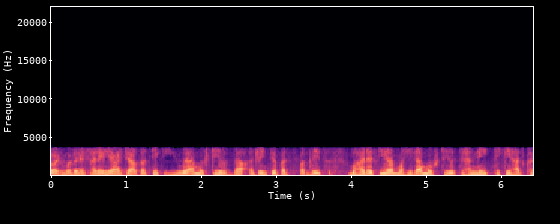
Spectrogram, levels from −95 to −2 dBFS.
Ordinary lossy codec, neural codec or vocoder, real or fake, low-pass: none; codec, 16 kHz in and 24 kHz out, 0.6 kbps, FocalCodec, streaming, 2048 codes; fake; 3.6 kHz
